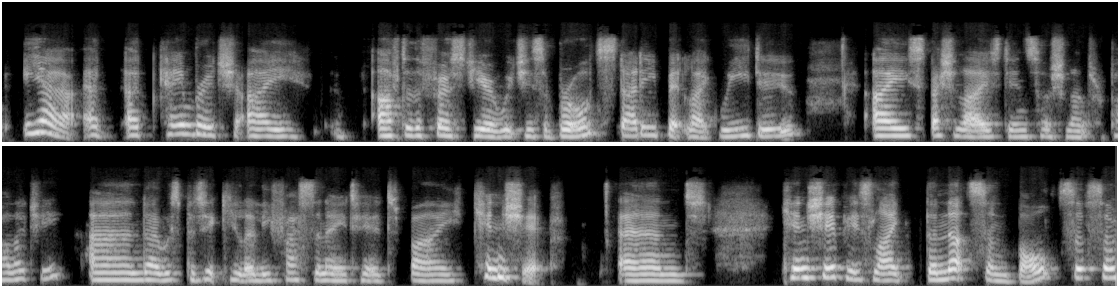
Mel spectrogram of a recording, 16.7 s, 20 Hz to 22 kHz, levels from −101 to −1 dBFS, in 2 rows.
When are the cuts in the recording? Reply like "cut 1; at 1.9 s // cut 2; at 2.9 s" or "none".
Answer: cut 1; at 8.9 s // cut 2; at 15.2 s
